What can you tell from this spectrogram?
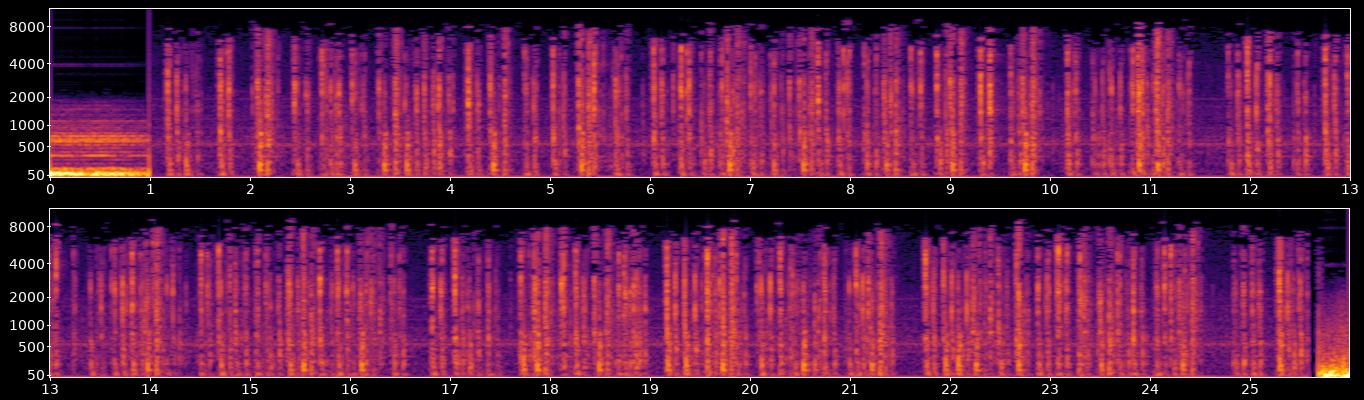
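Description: Rapid keyboard typing: quick, irregular key clicks with brief pauses, used as a sound effect for text typed out on screen. It starts about a second in.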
